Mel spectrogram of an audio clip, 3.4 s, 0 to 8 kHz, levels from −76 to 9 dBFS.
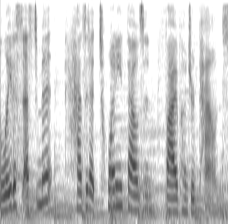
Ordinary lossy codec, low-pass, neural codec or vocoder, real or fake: Opus, 64 kbps; 7.2 kHz; vocoder, 44.1 kHz, 80 mel bands, Vocos; fake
